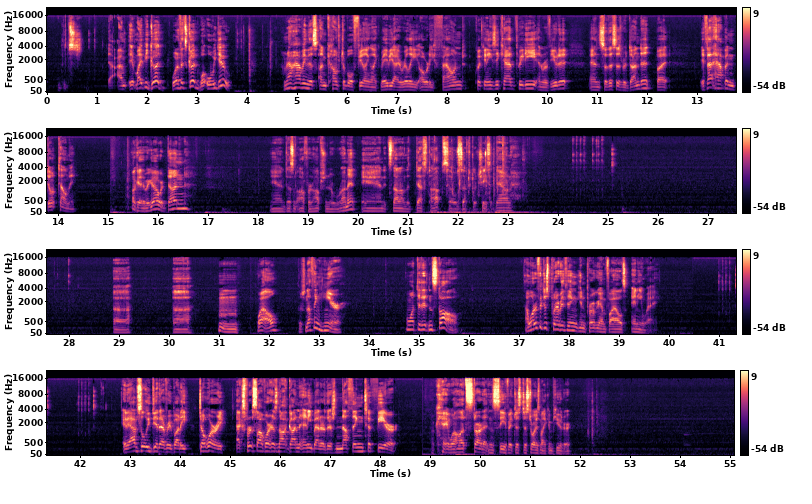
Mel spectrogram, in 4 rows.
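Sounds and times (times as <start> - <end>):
low steady hum: 0.0 - 55.0
computer keyboard keystrokes: 3.8 - 4.2, 21.4 - 23.1, 24.3 - 25.2, 41.0 - 42.5
faint keyboard or mouse clicks: 41.0 - 42.7.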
